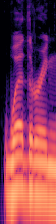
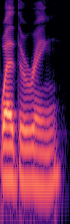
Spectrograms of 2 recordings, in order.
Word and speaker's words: Wuthering: Wuthering, not weathering. I've been trying to pronounce the U more harshly because people were making fun of me. Wuthering Waves. Because I say Wuthering Waves, which it is a U sound, but I think it sounds a little bit more like an I sound. So it sounds like withering.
